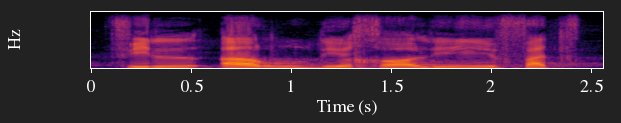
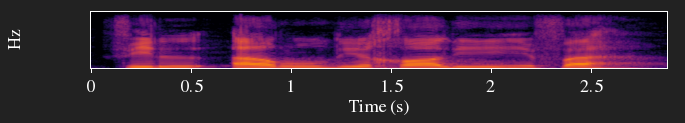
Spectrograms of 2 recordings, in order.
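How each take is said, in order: First: The last word ends with a 't' sound. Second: The last word ends with a soft 'h' sound. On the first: The speaker calls it wrong. "juga bukan dibaca" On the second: The speaker calls it right. "jadinya ha"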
